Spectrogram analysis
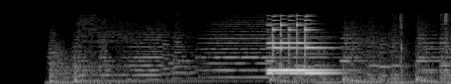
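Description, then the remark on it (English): A cell phone ringtone, coming from inside a bag, plays a bright, chiming electronic melody that jumps louder partway through and keeps repeating its notes, with no voices present. “digs inside her bag and finds her cell phone”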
